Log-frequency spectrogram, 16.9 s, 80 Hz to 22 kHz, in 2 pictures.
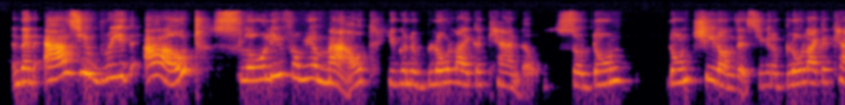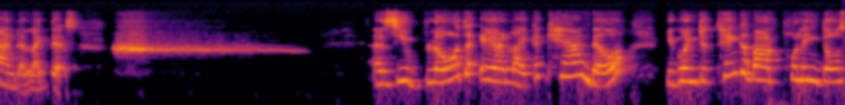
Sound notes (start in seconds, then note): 9.6 blows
